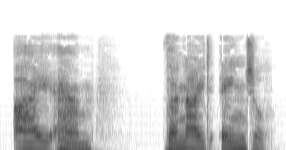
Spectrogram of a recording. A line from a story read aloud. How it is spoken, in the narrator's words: Kylar said, gasping on the steel through his lung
